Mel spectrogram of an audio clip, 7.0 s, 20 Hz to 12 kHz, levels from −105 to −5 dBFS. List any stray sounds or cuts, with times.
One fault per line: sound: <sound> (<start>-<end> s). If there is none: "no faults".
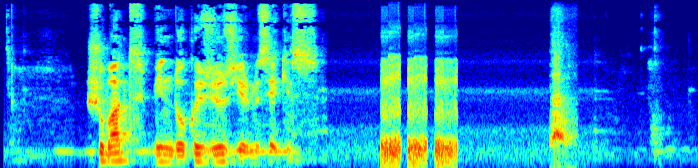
sound: laugh (3.8-4.6 s)
sound: bark (5.5-5.8 s)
